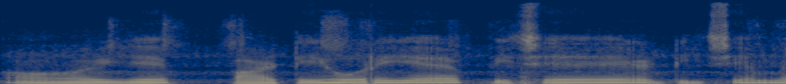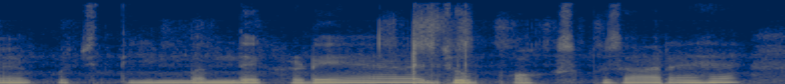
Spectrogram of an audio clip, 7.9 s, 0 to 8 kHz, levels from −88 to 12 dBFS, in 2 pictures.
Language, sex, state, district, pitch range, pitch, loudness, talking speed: Hindi, male, Bihar, Gopalganj, 140-160 Hz, 150 Hz, -30 LUFS, 145 wpm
